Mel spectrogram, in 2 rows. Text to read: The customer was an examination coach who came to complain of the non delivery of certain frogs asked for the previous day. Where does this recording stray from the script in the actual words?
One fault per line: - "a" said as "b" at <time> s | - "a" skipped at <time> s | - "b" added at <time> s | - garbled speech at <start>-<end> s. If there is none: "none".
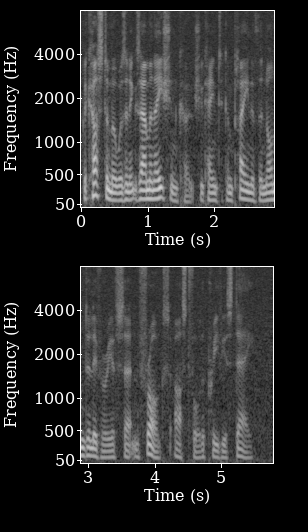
none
